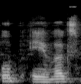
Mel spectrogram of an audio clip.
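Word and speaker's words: Ub Iwerks: देख सकते हैं आप स्पेलिंग, पेसमैन रूबिन आर्ट स्टूडियो में, जहाँ पर वो कार्टूनिस्ट उबे एबर्ट एवर्क से मिले, जो कि जिनका अच्छा तरह से उब एवर्क्स भी बोलते हैं।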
